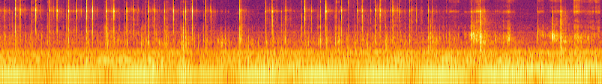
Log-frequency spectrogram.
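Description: A small, hollow pink plastic lipstick tube with a closed cylindrical cap is held in one hand close up and tapped and clicked with long white-tipped acrylic nails. Quick, sharp, bright clicks come in rapid bursts with a few louder taps near the end, each dying away almost instantly over a steady low hum.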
